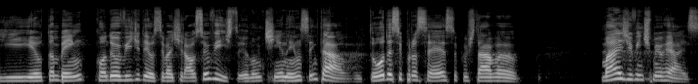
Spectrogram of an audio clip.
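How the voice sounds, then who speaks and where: The sound is dry and close, with no echo. A man speaks at a high pitch and a moderate pace, with ordinary pitch variation. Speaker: missionary preacher. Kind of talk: sermon. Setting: church.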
